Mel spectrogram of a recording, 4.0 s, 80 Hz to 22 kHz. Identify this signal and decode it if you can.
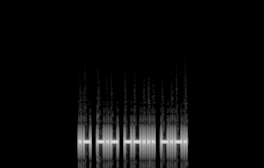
Morse code, heard as a keyed tone, about 36 wpm, 700 Hz. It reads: AK7C
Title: USA Call Signs - 4 Characters - 3x Character Spacing - 35wpm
